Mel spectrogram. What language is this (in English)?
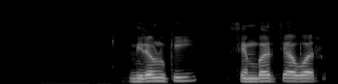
Marathi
